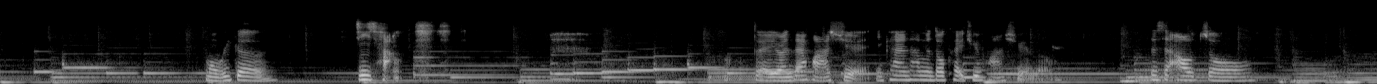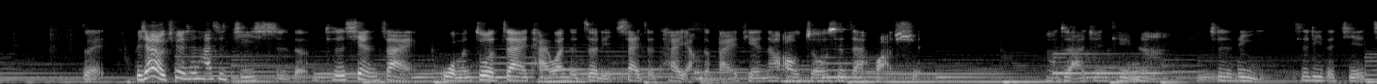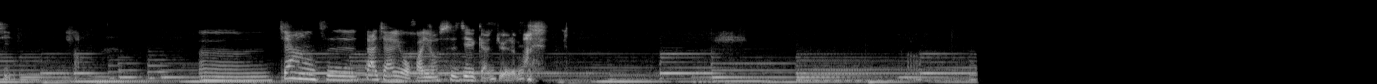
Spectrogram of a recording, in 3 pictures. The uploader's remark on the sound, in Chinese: 此為線上課程錄音檔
